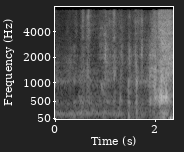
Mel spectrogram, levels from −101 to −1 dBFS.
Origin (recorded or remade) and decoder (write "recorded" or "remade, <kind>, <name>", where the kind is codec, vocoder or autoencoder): remade, vocoder, Vocos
